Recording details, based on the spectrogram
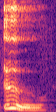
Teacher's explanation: makes a high back rounded vowel sound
